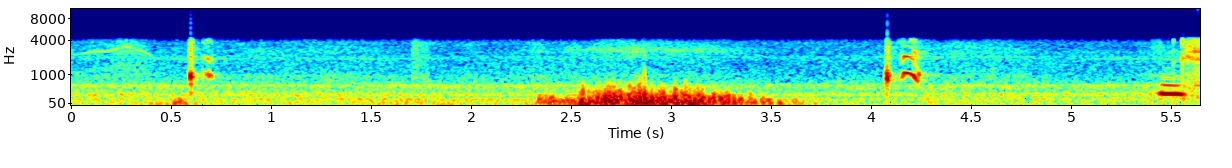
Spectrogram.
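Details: Girl with hiccups: two short, sharp hiccup-like gasps a few seconds apart, with brief rustling between them.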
